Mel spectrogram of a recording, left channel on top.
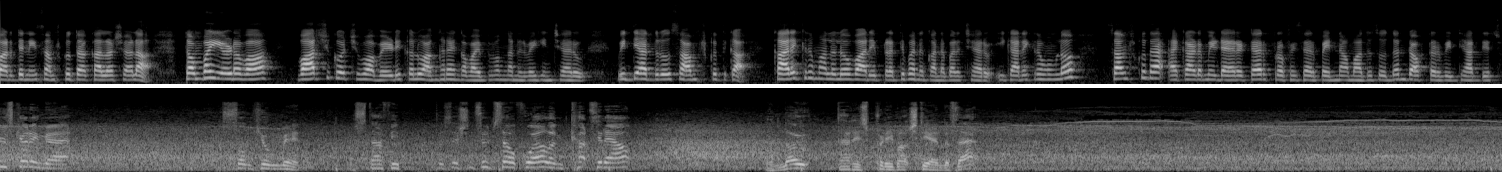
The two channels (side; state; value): both; different; correlation 0.00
